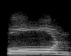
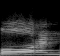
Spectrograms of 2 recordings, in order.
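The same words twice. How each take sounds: First: The r sound is silent in the word. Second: The r sound is pronounced in the word. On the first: The speaker calls it right. "इसको बॉर्न करके पढ़ना, क्योंकि आर यहाँ पर silent है" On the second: The speaker calls it wrong. "बॉर्न नहीं पढ़ना कोई भी"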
